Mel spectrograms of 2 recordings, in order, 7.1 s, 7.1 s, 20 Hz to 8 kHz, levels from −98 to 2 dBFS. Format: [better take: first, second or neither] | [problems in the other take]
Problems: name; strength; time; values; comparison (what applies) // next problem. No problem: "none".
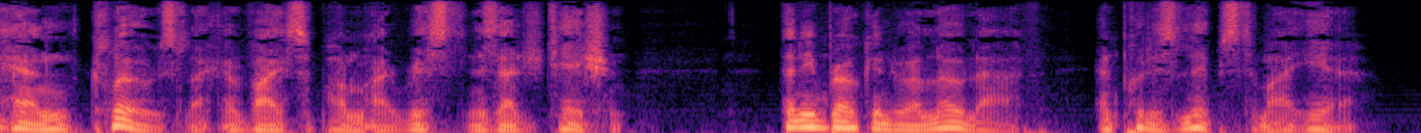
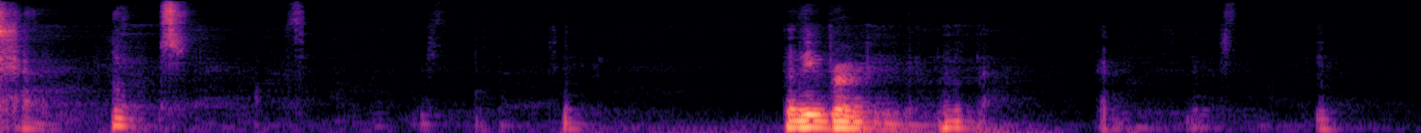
first | noise reduction (neural mask model DeepFilterNet 3)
